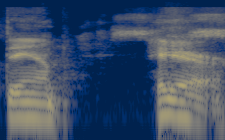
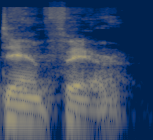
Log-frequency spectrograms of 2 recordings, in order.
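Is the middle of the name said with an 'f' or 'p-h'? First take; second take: p-h; f. First: The middle is said as separate p and h. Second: The middle is said as an f sound. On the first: The speaker calls it right. "It is, of course, damp hair" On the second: The speaker calls it wrong. "my old pronunciation"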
